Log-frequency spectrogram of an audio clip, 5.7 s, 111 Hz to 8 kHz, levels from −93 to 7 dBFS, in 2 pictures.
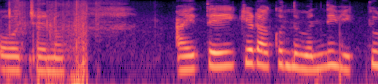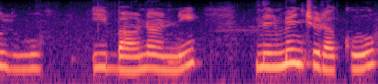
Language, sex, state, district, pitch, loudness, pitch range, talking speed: Telugu, female, Andhra Pradesh, Srikakulam, 255 Hz, -17 LUFS, 235-285 Hz, 95 wpm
